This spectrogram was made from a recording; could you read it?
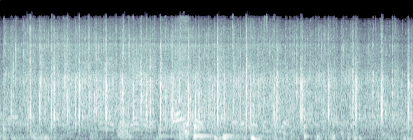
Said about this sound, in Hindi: कविता कैसी लगी एक बार बता दीजिए ताली बजाकर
